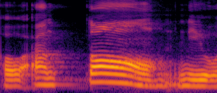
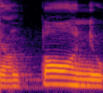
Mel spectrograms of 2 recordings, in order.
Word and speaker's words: Antônio: circunflexo no do thor antônio eu não falei antônio eu disse antónio com som fechado anasalado então vou usar uma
